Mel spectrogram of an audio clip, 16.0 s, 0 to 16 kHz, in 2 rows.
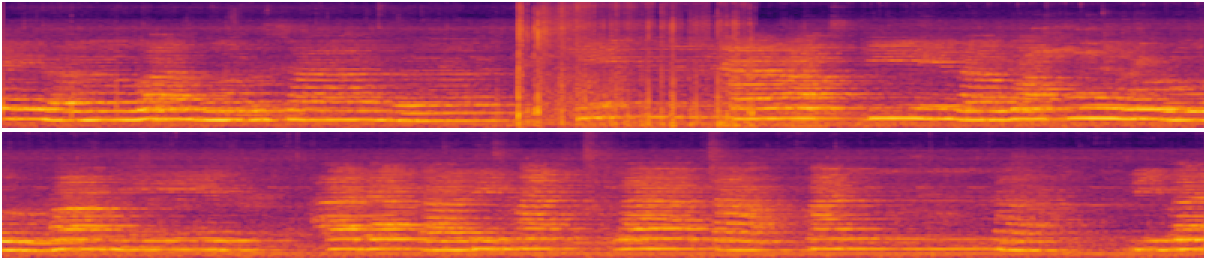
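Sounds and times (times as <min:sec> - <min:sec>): high voice singing slow melody: 0:00.0 - 0:16.0
crackling noise burst: 0:02.5 - 0:07.3.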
